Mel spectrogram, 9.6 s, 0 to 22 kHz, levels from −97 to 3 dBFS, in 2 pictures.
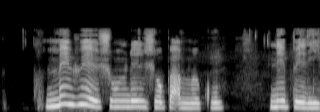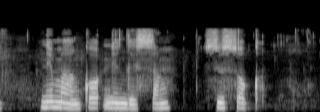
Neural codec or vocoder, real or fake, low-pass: none; real; 7.2 kHz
